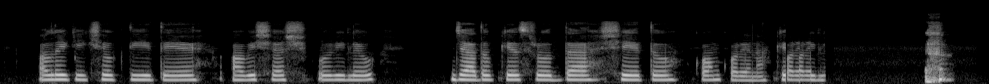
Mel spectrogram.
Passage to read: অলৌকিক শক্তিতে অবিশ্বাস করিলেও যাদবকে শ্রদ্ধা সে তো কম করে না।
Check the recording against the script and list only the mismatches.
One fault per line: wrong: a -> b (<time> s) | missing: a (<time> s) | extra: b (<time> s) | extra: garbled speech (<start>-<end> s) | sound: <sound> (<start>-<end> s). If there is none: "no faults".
extra: garbled speech (7.7-8.3 s)
sound: laugh (9.2-9.6 s)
